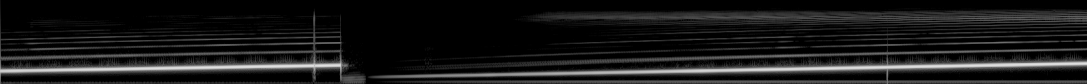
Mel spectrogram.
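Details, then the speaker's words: Google Pixel 2 XL loudspeaker playing a frequency-sweep test tone: sound turns raspy and buzzy around 700–900 Hz; owner hypothesizes possible water exposure as a cause, not confirmed. "I was able to kind of narrow it down to you a specific area ended up being around that 700 to 900 area they kept lowering the peak frequency down lower and lower and lower and finding out where it started buzzing more"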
